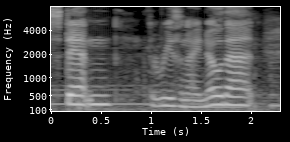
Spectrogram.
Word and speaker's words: Staunton: 14 and you can come out to the Stanton River yes it's Stanton the reason I know that is because in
